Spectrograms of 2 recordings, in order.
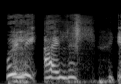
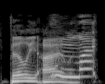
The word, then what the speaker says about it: Billie Eilish: Yes, and I need to talk to Willie Eilish immediately. – Willie Eilish? – Willie Eilish? No, Willie Eilish. – No, Bill. Her name isn't William, it's Billy. It's Billie Eilish.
